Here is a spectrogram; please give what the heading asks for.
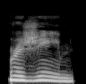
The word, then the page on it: regime: rəʒíːm; レジーム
